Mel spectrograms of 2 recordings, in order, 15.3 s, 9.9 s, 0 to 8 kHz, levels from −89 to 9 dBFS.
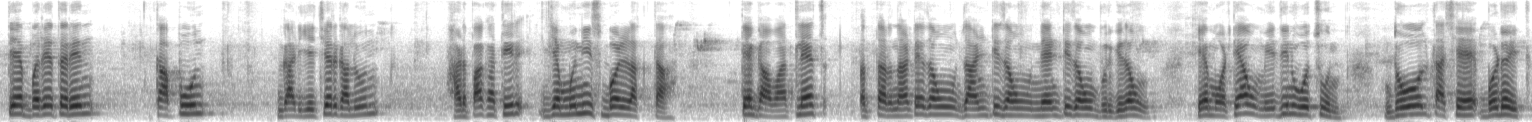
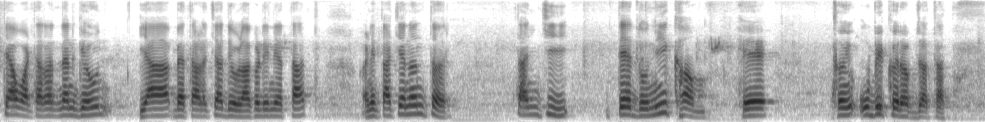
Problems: none marked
